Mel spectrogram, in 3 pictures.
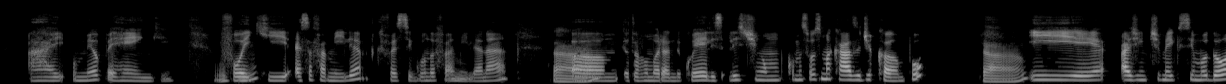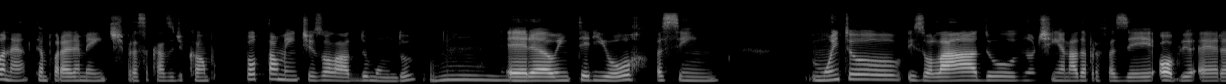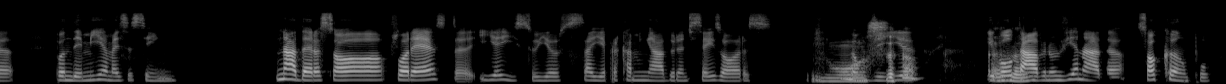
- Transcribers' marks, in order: tapping
- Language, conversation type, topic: Portuguese, podcast, Conta um perrengue que virou história pra contar?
